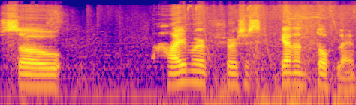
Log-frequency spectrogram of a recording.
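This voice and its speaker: Over noticeable background noise, a man with a medium pitch speaks with a non-native accent. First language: not English. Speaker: gaming youtuber. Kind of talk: gameplay commentary. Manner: hesitant, many fillers.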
